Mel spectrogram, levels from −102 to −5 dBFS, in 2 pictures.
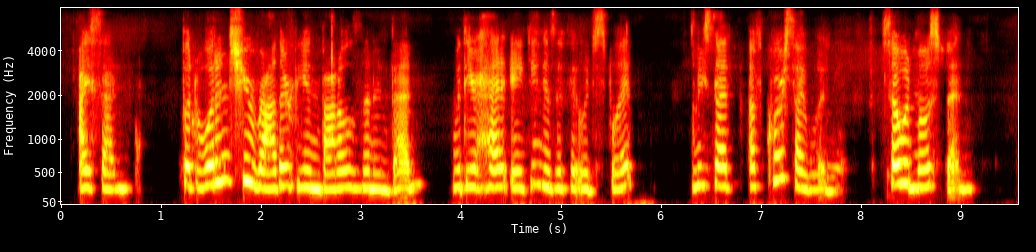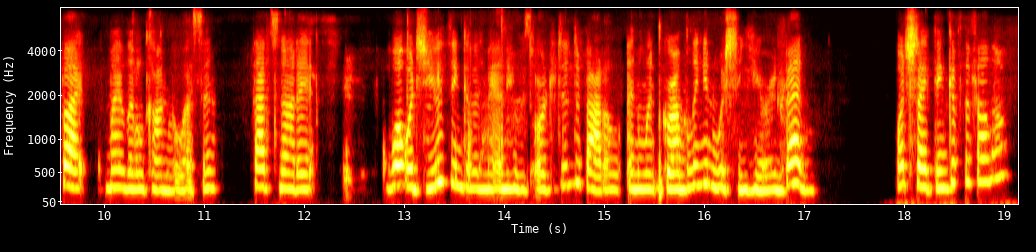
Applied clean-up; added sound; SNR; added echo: neural mask model Resemble Enhance denoiser.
